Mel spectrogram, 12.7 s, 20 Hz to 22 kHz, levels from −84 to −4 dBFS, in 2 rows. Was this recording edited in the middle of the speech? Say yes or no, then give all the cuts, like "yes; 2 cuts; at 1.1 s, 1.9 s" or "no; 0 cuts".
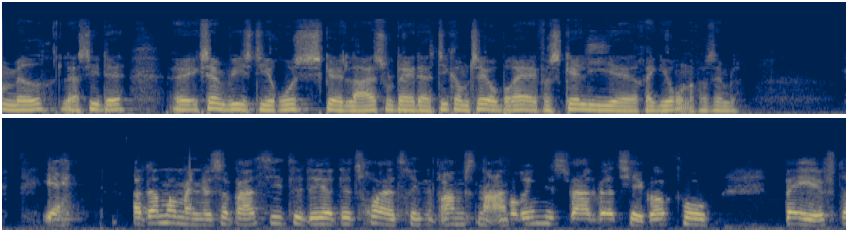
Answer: yes; 1 cut; at 10.1 s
